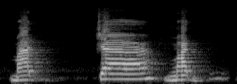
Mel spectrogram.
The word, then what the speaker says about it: majja: Matja. Remember the double J, so we must matja.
